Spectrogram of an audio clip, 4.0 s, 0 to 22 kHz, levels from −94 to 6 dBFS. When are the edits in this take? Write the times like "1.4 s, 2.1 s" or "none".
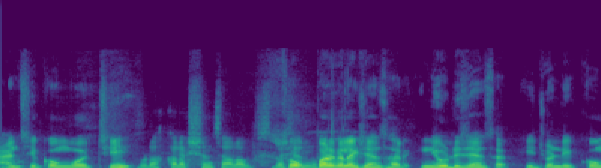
2.7 s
